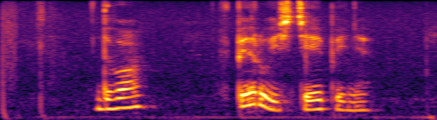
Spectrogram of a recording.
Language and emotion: Russian, sad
